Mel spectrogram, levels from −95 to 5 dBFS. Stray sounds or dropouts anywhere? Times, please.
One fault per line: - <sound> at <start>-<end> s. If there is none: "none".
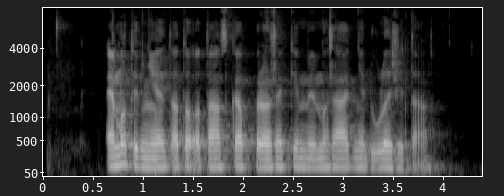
none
